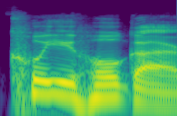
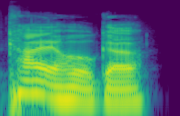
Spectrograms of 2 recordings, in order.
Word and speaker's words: Cuyahoga: Lieutenant Willa mispronounced the name of the USS Cuyahoga. She said something like Cuyahoga or something. And of course, that is the Cuyahoga.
